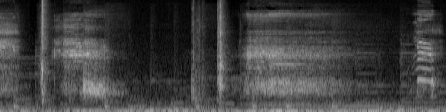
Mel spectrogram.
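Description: Hasbro Lightning Collection Yellow Ranger Power Morpher toy playing its electronic morph sound effects through its small speaker: hissing, whooshing energy sounds broken by two sharp hits, about half a second and two seconds in.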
